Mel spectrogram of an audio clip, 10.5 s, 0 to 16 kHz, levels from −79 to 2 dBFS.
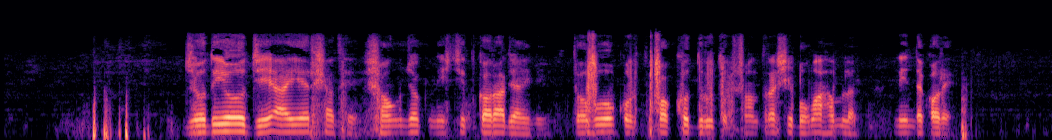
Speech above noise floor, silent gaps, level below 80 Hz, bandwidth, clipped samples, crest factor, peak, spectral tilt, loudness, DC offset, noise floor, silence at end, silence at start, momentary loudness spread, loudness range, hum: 43 dB; none; -42 dBFS; 7.6 kHz; under 0.1%; 18 dB; -2 dBFS; -5 dB/octave; -19 LUFS; under 0.1%; -61 dBFS; 0.85 s; 0.95 s; 15 LU; 5 LU; none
